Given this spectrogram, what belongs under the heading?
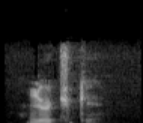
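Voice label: "лючки" Komi, male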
